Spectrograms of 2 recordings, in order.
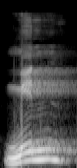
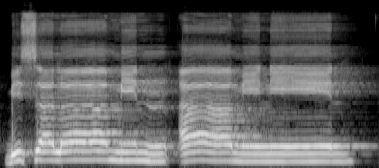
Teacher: Min jelas, kemudian tidak berdengung, artinya tidak panjang. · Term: izhar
